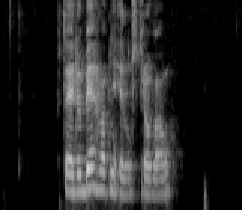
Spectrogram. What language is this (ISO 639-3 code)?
ces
